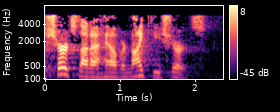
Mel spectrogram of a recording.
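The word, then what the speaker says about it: Nike (Νίκη): In Greek it's pronounced Nike.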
